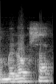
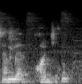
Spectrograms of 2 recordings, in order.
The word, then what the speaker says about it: Enver Hoxha: Escrito Oxa, pero bueno, yo siempre he dicho Enver Oxa, pero a partir ya hace unos días decidí que lo iba a pronunciar como Dios manda y es Enver Hoxha.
